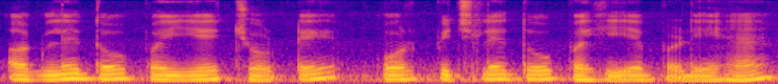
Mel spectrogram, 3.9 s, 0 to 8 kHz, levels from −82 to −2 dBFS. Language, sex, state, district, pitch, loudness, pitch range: Hindi, male, Punjab, Fazilka, 110 Hz, -16 LUFS, 105-120 Hz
